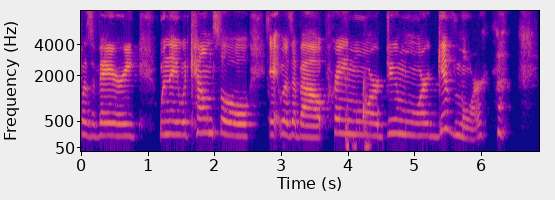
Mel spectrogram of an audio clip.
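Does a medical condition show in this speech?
No.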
